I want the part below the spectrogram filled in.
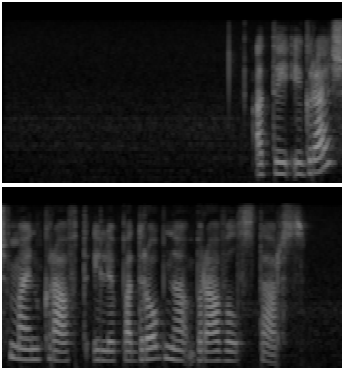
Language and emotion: Russian, neutral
